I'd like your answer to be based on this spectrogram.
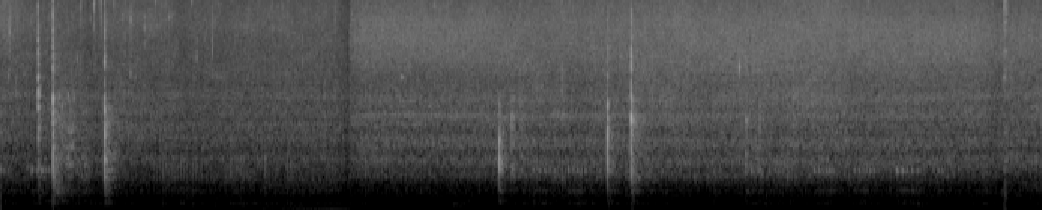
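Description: Small pignolata dough balls fry in oil with a soft, even crackle, punctuated by a few sharp clicks and taps from utensils; the frying grows slightly fuller partway through.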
